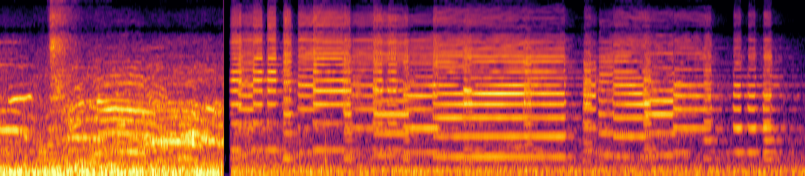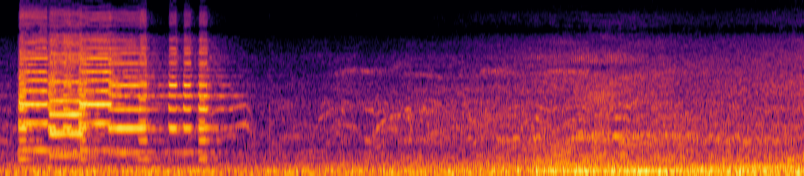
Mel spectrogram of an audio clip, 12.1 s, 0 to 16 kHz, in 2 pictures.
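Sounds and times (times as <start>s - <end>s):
low vehicle and crowd rumble: 0.0s - 12.0s
bus air horns playing a tune: 1.7s - 8.0s.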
